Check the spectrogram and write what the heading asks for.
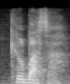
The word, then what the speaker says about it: kielbasa: the in the entree i'd go with polish kielbasa americans often just call it polish sausage but you know what i'm talking about 41 959 players got that right rhymes with mufasa q3 which celebrity offspring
